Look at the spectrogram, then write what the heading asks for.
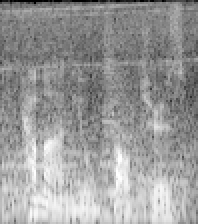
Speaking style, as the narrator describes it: Anakin muttered

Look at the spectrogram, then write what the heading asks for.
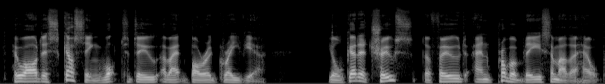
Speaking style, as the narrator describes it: his voice went flat to say those words

